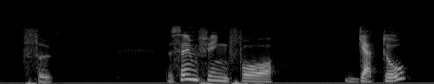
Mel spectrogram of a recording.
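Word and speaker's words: feux: We say feu with an additional X, but no the same pronunciation, feu.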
